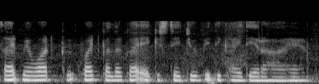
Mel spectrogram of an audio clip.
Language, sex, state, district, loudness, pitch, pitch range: Hindi, female, Arunachal Pradesh, Papum Pare, -15 LUFS, 200 Hz, 185-205 Hz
